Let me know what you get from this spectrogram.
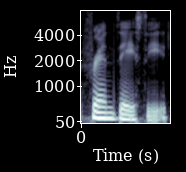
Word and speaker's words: Franzese: Okay, so please welcome Daniel, aka Danny Franzese.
